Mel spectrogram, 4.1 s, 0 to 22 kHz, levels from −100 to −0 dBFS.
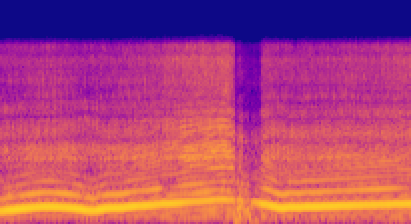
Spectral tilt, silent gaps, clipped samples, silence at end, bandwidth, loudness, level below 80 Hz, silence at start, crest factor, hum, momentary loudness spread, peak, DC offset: -6 dB/octave; none; under 0.1%; 0 s; 11.5 kHz; -16 LUFS; -44 dBFS; 0 s; 8 dB; none; 3 LU; -6 dBFS; under 0.1%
